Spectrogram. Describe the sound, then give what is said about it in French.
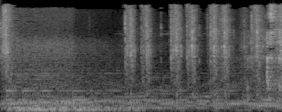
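Typewriter keys clack in a quick, uneven burst of about a dozen sharp strikes, fairly loud over a low steady hum, with no one speaking. “C'est pourquoi j'ai toujours privilégié le papier et la machine à écrire.”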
